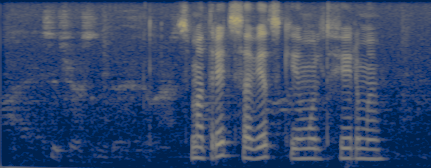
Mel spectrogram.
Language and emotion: Russian, neutral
